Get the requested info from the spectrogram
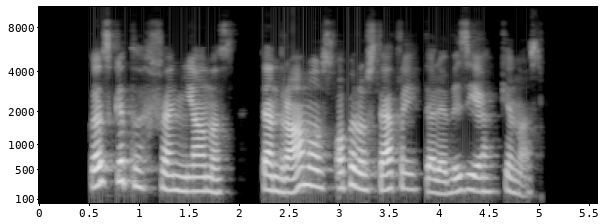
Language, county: Lithuanian, Marijampolė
